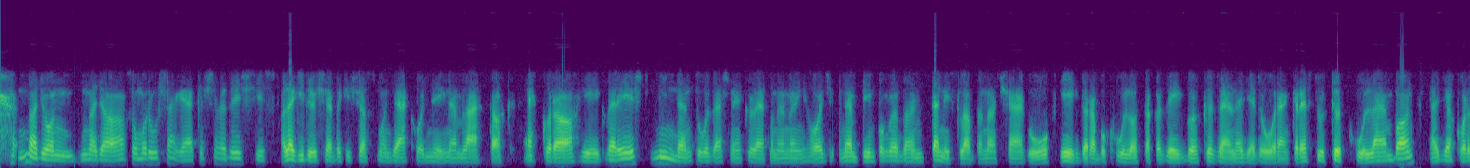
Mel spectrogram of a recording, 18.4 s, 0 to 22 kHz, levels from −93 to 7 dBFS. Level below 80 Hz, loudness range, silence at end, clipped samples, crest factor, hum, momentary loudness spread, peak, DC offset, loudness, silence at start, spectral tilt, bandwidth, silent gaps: -82 dBFS; 3 LU; 0 s; under 0.1%; 18 dB; none; 8 LU; -2 dBFS; under 0.1%; -22 LUFS; 0 s; -8.5 dB/octave; 5.4 kHz; none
